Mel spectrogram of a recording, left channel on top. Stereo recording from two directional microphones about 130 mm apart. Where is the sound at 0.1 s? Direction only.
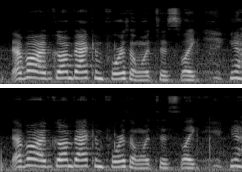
15° left (ahead or behind).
